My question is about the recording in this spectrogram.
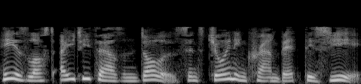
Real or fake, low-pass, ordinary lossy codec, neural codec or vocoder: fake; 7.2 kHz; MP3, 24 kbps; codec, 16 kHz in and 24 kHz out, 0.9 kbps, LongCat-Audio-Codec, four codebook decoder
